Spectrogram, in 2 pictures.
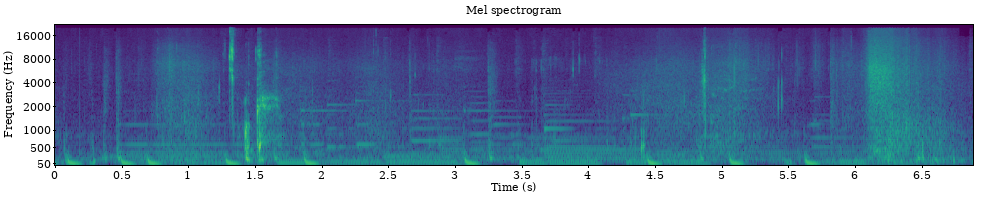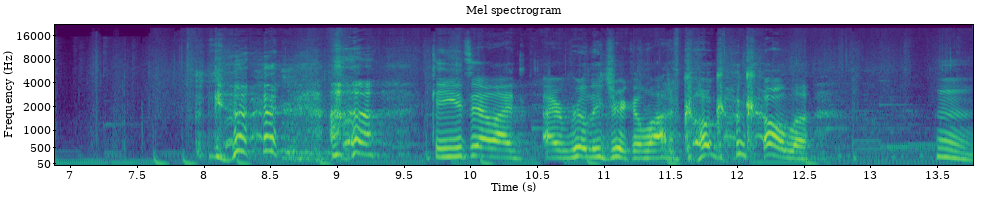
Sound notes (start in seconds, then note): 7.9 and crew laugh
